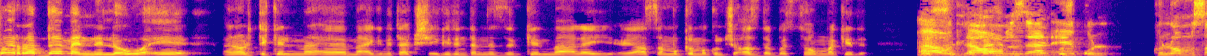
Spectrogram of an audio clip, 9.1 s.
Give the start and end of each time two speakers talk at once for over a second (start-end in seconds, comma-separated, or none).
6.9-8.2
